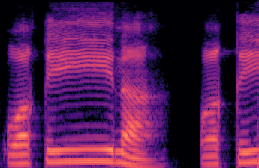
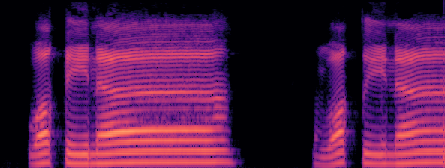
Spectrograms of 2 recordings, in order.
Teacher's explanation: কফের নিচে জের আছে, এটা হারাকাত, হারাকাতে পড়া, টানা যাবে না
